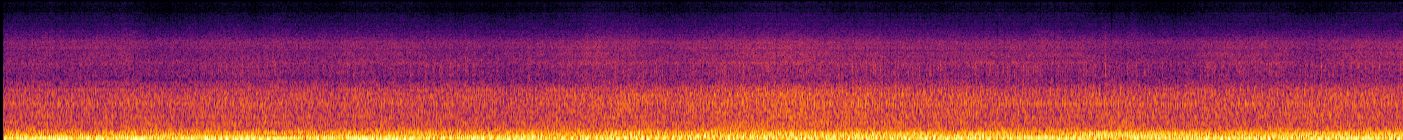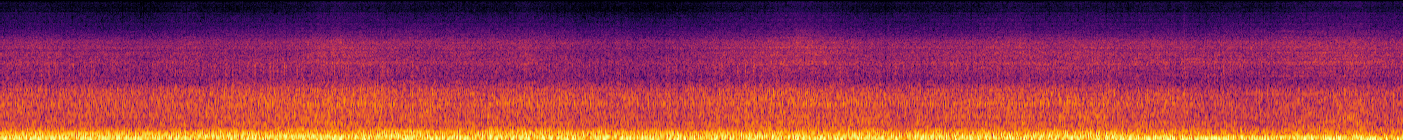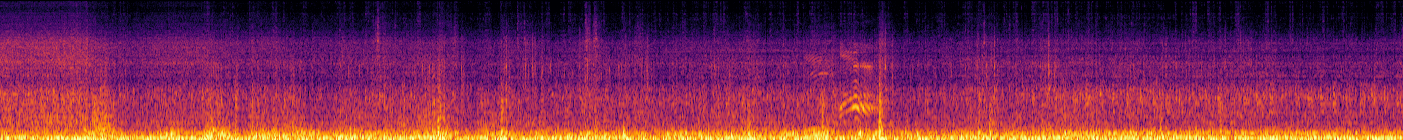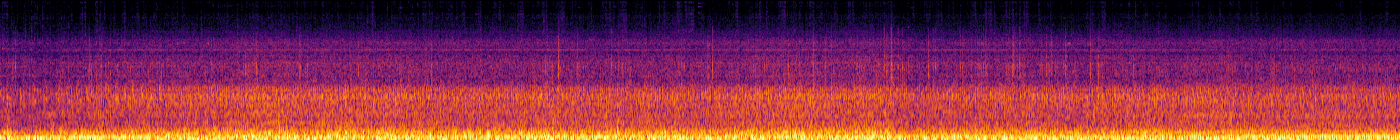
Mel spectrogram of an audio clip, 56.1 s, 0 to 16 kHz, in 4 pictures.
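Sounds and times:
propeller aircraft engine: 0.0 - 56.0
airflow noise: 0.1 - 42.6.

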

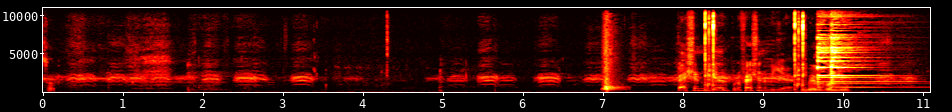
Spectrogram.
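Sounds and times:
crows cawing: 0.0 - 3.8, 4.8 - 9.6.

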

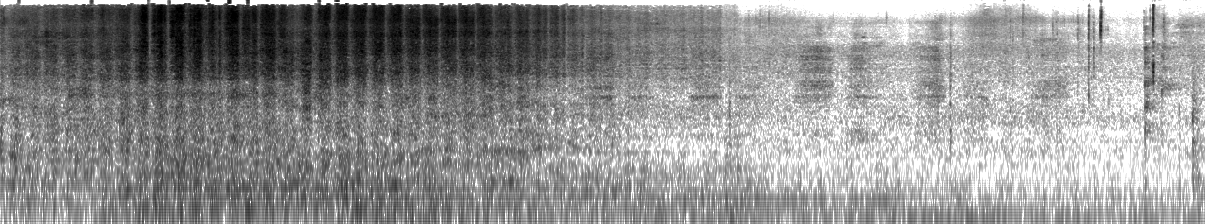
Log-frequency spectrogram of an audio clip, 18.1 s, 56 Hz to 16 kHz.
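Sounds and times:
car wash brushes swishing: 0.0 - 11.5.

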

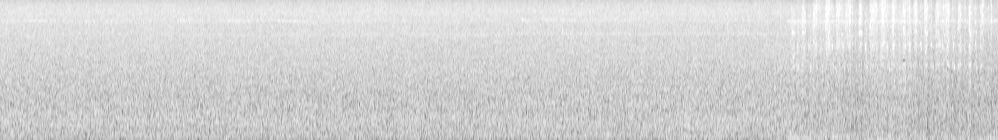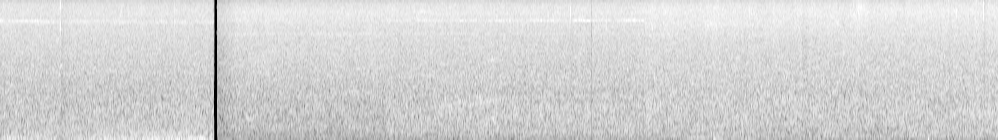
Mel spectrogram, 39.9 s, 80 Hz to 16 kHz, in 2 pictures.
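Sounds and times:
river rushing: 15.6 - 24.3
scraping strikes on a ferro rod: 15.8 - 20.2.

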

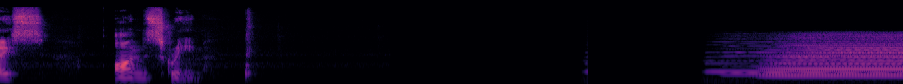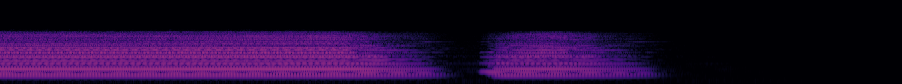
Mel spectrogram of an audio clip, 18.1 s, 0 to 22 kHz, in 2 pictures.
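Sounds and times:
locomotive air horn: 7.0 - 15.9.

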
